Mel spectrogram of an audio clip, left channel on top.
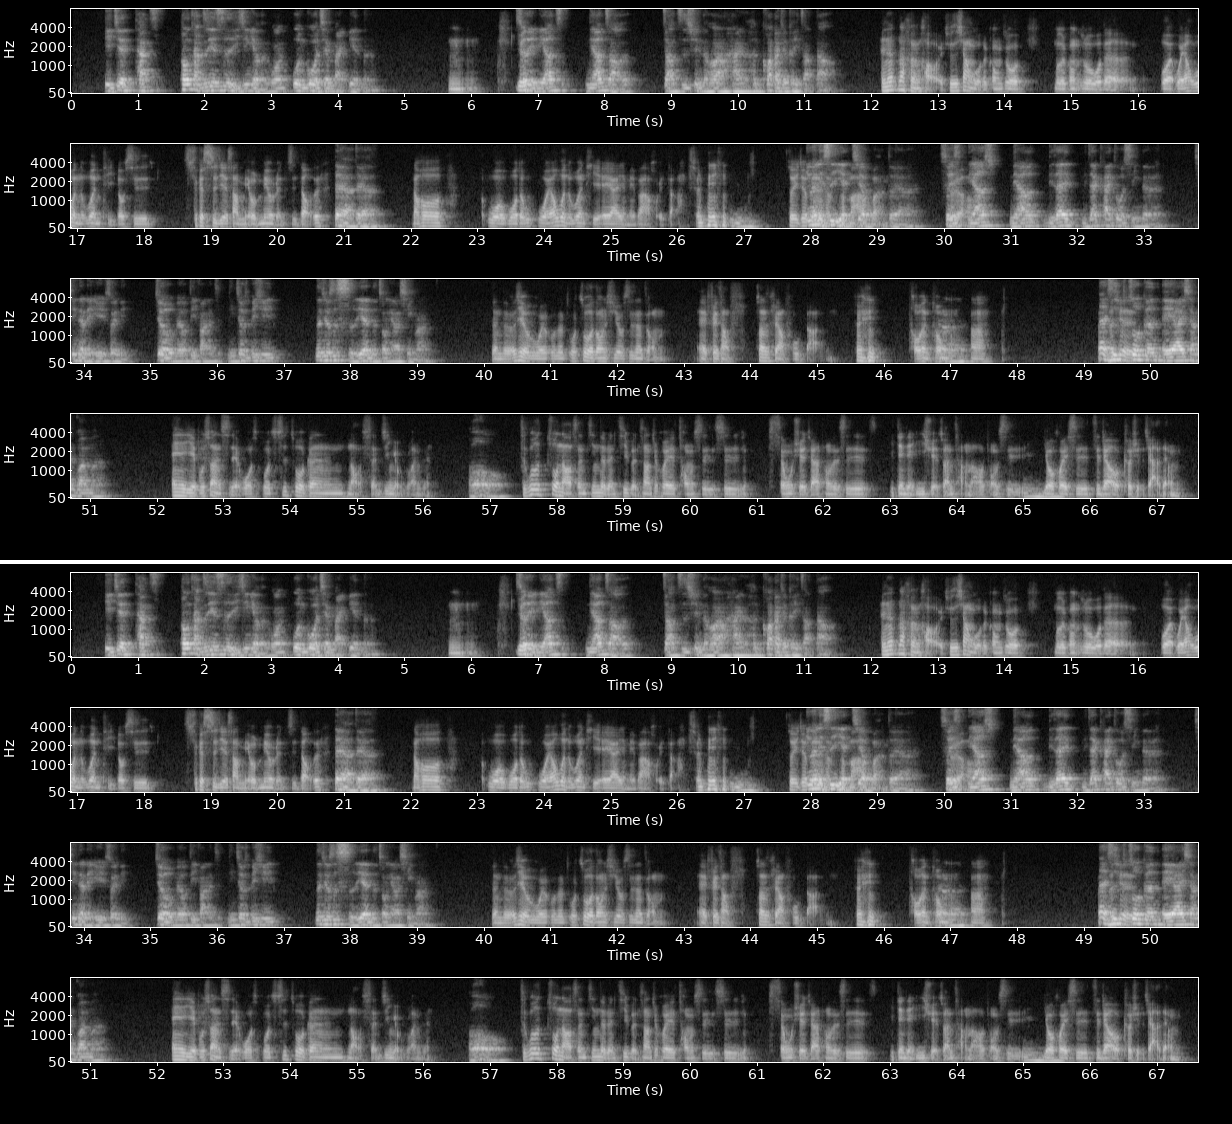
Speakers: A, on the right; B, on the left.
A: 一件他通常这件事已经有人问问过千百遍了，
B: 嗯，嗯因为
A: 所以你要找你要找找资讯的话，还很快就可以找到。
B: 诶那那很好诶，就是像我的工作，我的工作，我的我我要问的问题都是这个世界上没有没有人知道的，
A: 对啊，对啊，
B: 然后我我的我要问的问题 AI 也没办法回答，所以
A: 嗯，
B: <laughs> 所以就变得很很麻烦，
A: 因为你是研究嘛，对啊，所以是你要你要你在你在开拓新的新的领域，
B: 对啊，
A: 所以你就没有地方，你就必须，那就是实验的重要性嘛。
B: 真的，而且我我的我做的东西又是那种诶非常复算是非常复杂的，所以 <laughs> 头很痛啊啊，
A: 嗯，
B: 而而且。
A: 那你是做跟 AI 相关吗？
B: 哎，也不算是，我我是做跟脑神经有关的，
A: 哦，
B: 只不过做脑神经的人基本上就会同时是生物学家，同时是一点点医学专长，然后同时又会是资料科学家这样，
A: 嗯，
